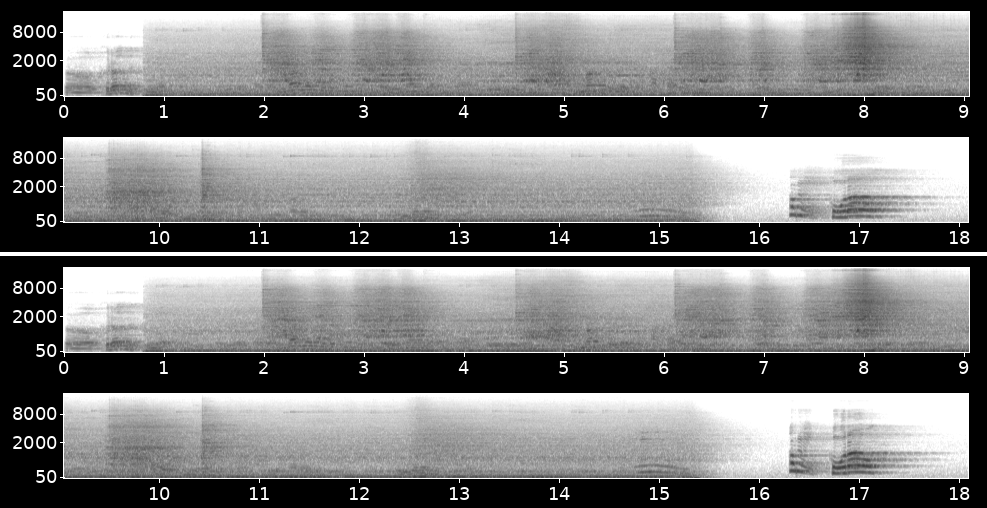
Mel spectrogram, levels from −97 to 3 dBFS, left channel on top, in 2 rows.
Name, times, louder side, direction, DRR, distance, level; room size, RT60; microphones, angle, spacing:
voice 1, 0.0-4.6 5.1-6.4 6.9-7.1 8.1-11.6 12.4-13.5, equal, 10° left, -2 dB, 0.8 m, -44 dB
Truck, 0.8-15.3, equal, 35° left, 1.4 m, -33 dB
voice 2, 14.6-15.4 16.3-17.2, right 4 dB, 70° right, 6 dB, 0.5 m, -33 dB
6.3 x 4.0 x 5.9 m, 0.92 s
head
